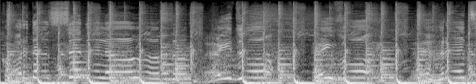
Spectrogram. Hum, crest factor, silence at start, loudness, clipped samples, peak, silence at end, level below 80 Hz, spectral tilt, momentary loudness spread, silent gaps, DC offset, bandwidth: none; 8 dB; 0 s; -9 LUFS; 0.2%; 0 dBFS; 0 s; -12 dBFS; -4.5 dB/octave; 3 LU; none; under 0.1%; over 20 kHz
